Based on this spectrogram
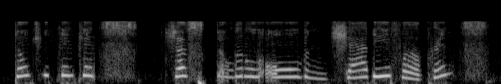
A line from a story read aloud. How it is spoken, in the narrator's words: The old woman laughed, long and loud, though very sweetly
